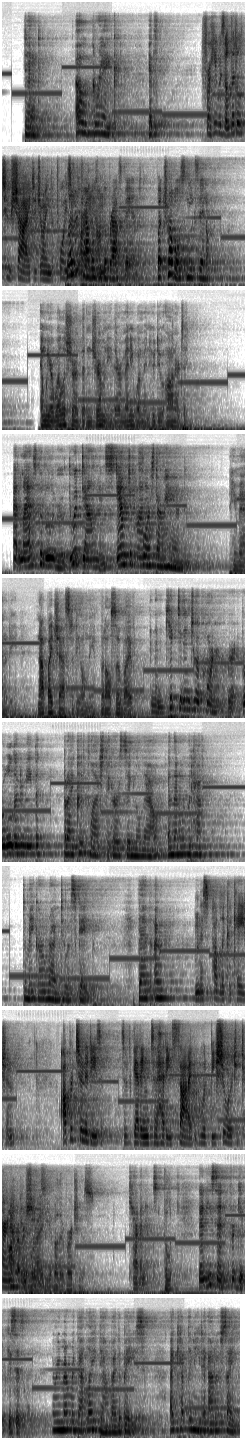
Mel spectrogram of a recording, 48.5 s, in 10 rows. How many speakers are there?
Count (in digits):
5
